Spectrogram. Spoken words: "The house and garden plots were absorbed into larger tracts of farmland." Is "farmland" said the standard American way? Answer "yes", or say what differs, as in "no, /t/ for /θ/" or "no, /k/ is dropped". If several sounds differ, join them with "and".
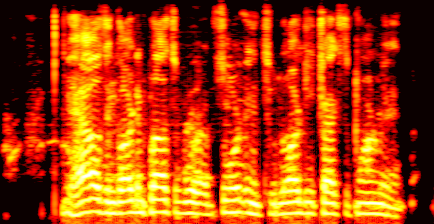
no, /d/ is dropped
